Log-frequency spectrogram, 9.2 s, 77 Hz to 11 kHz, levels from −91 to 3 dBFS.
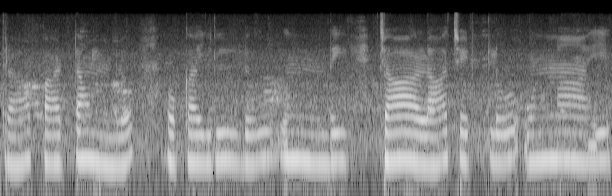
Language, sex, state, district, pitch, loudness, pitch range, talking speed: Telugu, female, Andhra Pradesh, Sri Satya Sai, 190 Hz, -17 LUFS, 180-195 Hz, 45 wpm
